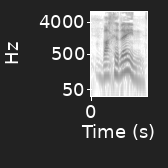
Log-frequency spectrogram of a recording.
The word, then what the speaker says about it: Bahrein: ¿A qué se pronuncia así? Bahrein. – Bahrein, sí, sí, está bien, está bien. Bahrein, pero no me digas cómo... – No, Bahrein. – Bahrein mejor en españolizado, perfecto.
